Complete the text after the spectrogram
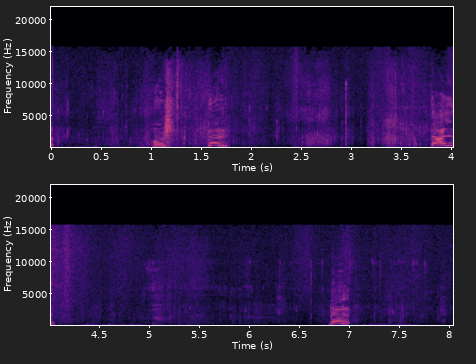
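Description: A man gives short, sharp calls outdoors.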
